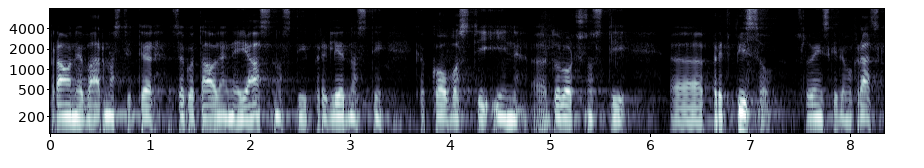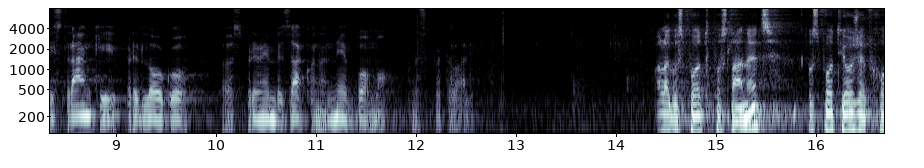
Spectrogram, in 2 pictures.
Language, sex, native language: Slovenian, male, Slovenian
